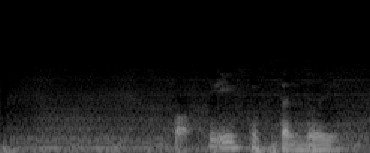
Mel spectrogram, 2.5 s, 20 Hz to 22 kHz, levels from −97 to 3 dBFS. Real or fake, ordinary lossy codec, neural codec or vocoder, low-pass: fake; none; codec, 16 kHz, 0.5 kbps, FunCodec, trained on LibriTTS, 25 frames a second; 5.4 kHz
